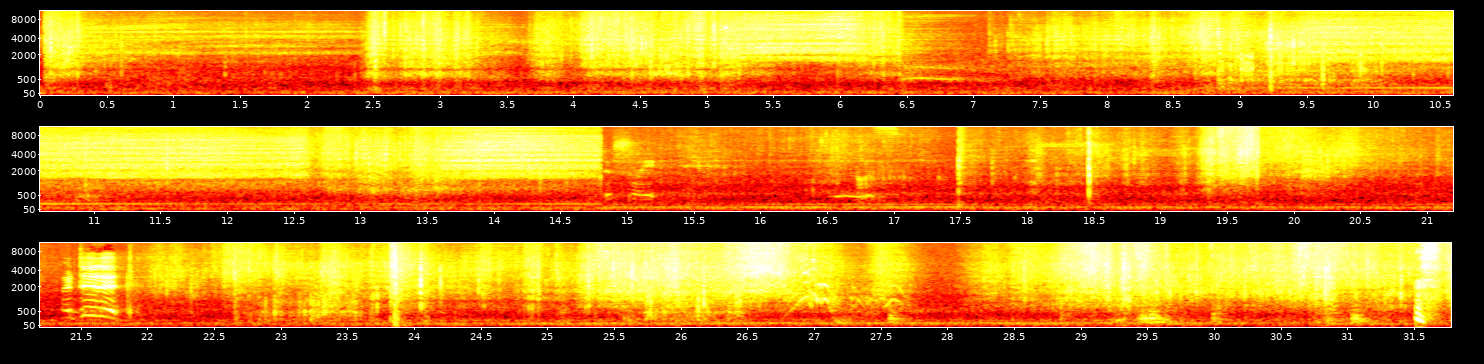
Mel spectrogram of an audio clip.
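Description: Air rushing from a pump sack into an inflatable sleeping pad in two long, steady hisses, then rustling of the pad's and sleeping bag's nylon as they are handled.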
